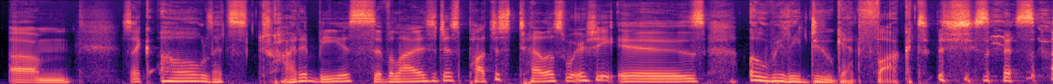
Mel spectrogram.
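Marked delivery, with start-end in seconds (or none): 1.2-7.0 sweetly smiling insult. Retold or imitated. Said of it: "like, with a smile".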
